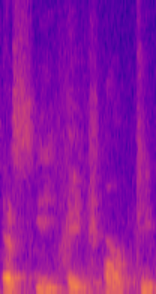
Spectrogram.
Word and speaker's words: Sehrt: Welcome to the Augusta History Museum, also known as the Sehrt House, S-E-H-R-T, pronounced Sehrt.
